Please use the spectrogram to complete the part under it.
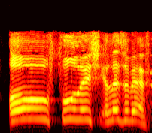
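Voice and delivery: hammed-up parental exasperation; exasperated parent. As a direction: playfully throw up your hands at your daughter. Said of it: "I wanna say".

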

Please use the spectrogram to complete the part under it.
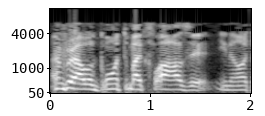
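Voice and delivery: ordinary talk

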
